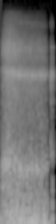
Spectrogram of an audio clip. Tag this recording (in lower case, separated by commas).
breathing, respiratory sounds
